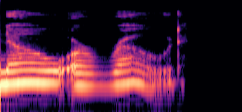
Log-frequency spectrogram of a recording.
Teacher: starts with a schwa and moves into a long O sound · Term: diphthong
